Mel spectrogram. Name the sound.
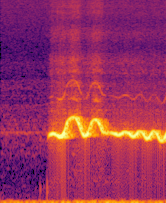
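human whistling a melody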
